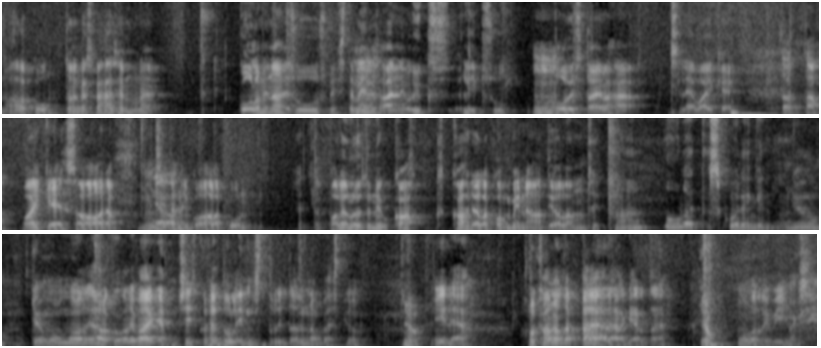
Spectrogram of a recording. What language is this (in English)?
Finnish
